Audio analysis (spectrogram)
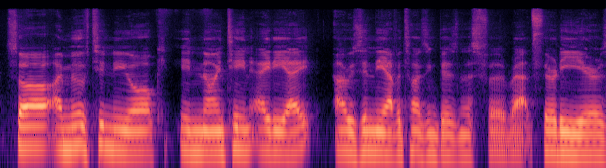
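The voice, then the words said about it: Australian accent. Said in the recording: “you're Australian. I know that, but I can tell from the accent.”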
